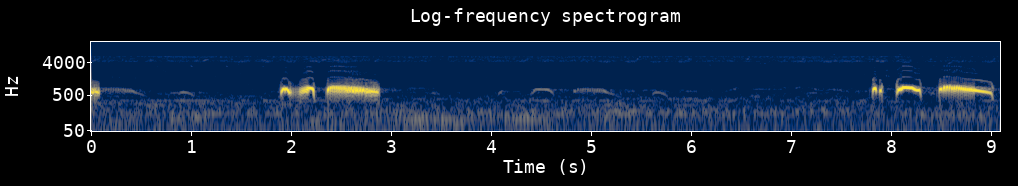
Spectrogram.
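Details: Luring call of a spotted dove: a falling coo at the start, then two phrases about six seconds apart of clipped notes, a hooked coo and a long burry coo, with faint soft coos between.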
